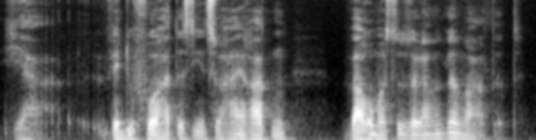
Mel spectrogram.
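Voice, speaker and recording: A man playing a shrewd older gentleman in a German radio play, speaking in a dry, measured, gently ironic way. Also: a bass voice, slightly rough, full character voice. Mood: dry, probing.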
